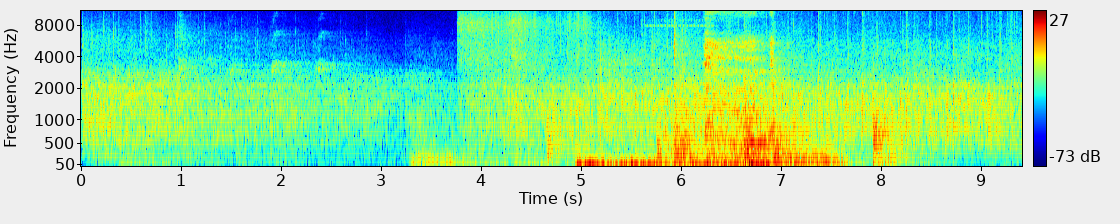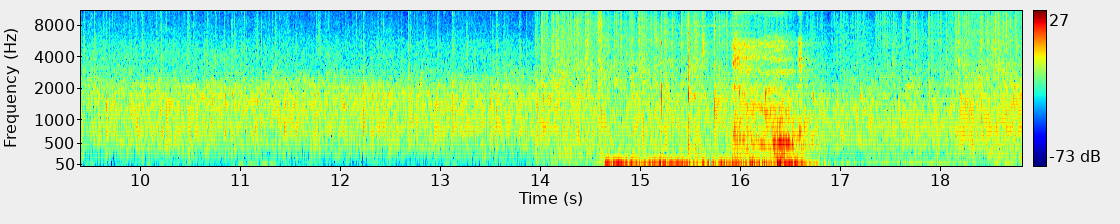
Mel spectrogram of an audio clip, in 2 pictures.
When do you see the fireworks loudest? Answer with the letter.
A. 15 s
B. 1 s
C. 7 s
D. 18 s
C.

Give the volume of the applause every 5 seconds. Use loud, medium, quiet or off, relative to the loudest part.
medium, loud, loud, loud.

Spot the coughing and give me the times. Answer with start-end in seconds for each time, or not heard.
4.9-7.0, 14.6-16.6.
